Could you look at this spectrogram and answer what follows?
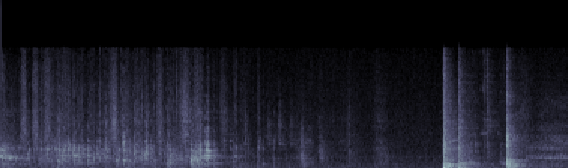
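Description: Soaked Great Northern beans poured from a bowl into a slow cooker pan: a dense patter of many small hits that thins out and stops after about two to three seconds. Past the middle, a loud knock and then a lighter one.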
